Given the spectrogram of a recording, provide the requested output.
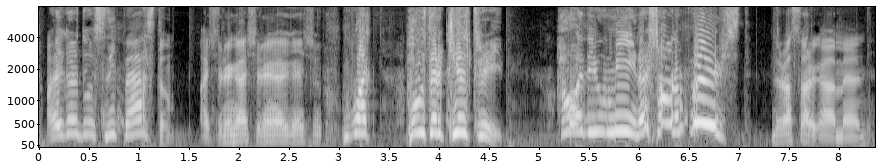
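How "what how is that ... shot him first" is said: high, loud furious gamer protest; raging gamer. Acted. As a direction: yell it like you were robbed. Raging at a kill trade.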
